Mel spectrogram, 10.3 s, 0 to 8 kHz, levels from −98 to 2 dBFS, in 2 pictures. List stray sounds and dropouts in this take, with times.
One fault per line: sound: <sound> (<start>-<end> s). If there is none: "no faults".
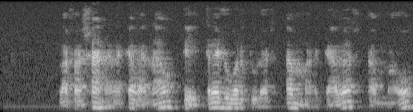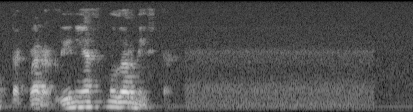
no faults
